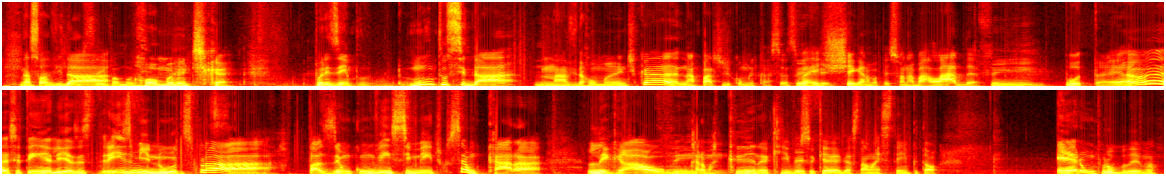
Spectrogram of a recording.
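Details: Adult man speaking; ordinary speech.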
